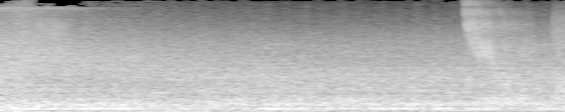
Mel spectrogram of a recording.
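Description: Anime fight sound effects: a steady rush of noise over a low rumble, with a downward swoosh about three and a half seconds in.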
